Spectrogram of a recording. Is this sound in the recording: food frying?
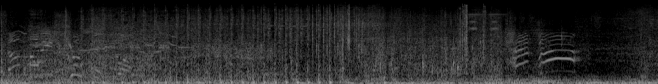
no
